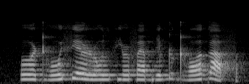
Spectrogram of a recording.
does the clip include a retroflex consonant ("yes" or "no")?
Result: yes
